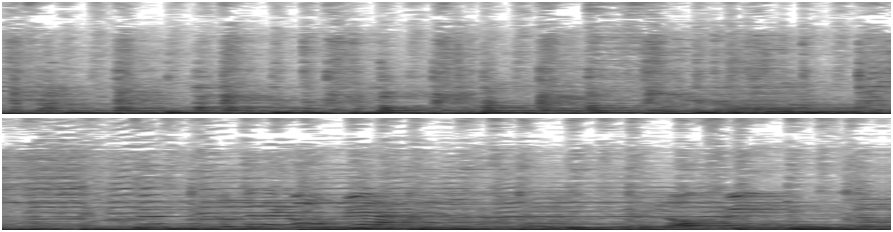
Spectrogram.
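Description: Live cumbia band playing: electric bass, drums, trumpet and saxophone driving a steady dance rhythm.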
